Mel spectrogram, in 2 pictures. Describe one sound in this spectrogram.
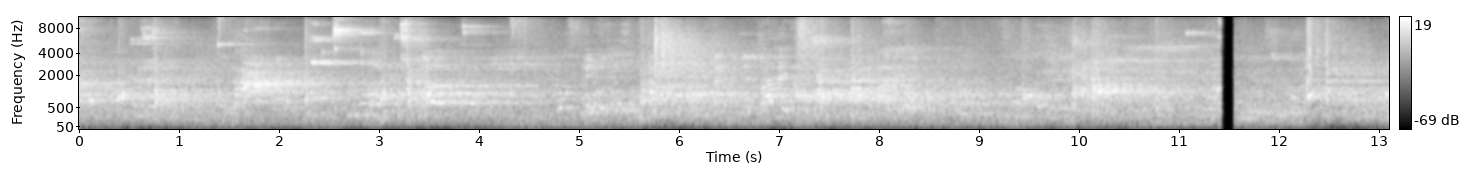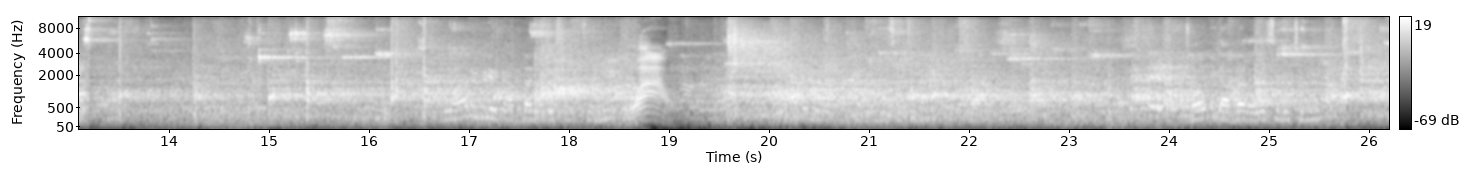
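Men shout and call out in an echoing indoor court.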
